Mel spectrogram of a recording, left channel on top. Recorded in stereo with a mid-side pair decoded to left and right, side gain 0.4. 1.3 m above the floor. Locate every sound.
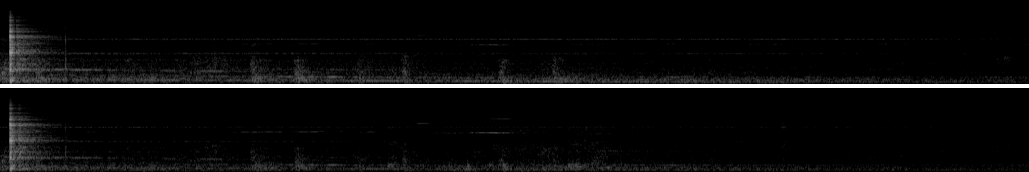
0.1 s tapping: 30° left, 3 m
